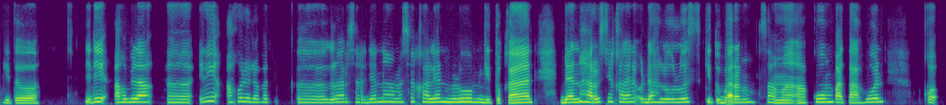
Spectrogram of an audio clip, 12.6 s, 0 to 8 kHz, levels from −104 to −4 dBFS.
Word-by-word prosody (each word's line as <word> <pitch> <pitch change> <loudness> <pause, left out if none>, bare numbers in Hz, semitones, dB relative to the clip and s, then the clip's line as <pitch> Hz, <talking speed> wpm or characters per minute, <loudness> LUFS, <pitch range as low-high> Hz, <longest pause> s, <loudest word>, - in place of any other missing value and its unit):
gitu. 190 -3 +1 0.7
Jadi, 275 0 +2 0.2
aku 235 +2 +1
bilang, 250 -1 +5 0.2
eee, 230 -1 -2 0.2
"Ini 300 +6 -1 0.2
aku 245 +4 -4
udah 285 -1 -1
dapet, 250 -1 -7 0.3
eee, 230 -1 -4
gelar 245 +3 -2
sarjana, 250 +3 -3
masa 265 +2 -6
kalian 265 0 +1
belum?" 255 -2 +3
Gitu 215 -3 -3
kan. 215 +4 +5 0.4
Dan, 230 +2 +5
"Harusnya 265 +1 +2
kalian 265 0 -2
udah 240 +1 +1
lulus," 240 +2 -1
gitu 215 0 -1
"bareng 235 +3 +4
sama 200 -5 -1 0.2
aku 255 +4 +1
4 240 -4 +2
tahun. 245 +7 0 0.5
Kok - - -2
245 Hz, 140 wpm, -22 LUFS, 225-260 Hz, 0.7 s, bilang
